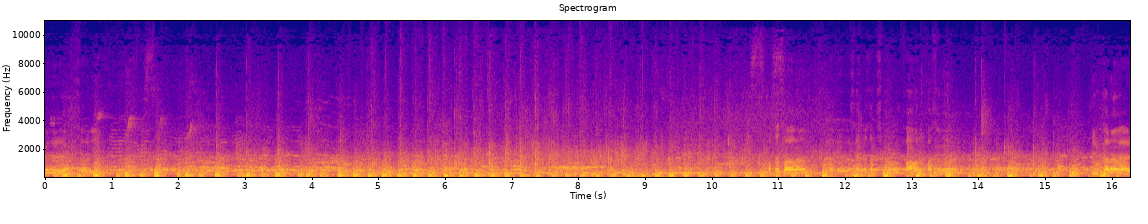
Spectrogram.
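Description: Crowd of supporters in the stands chanting to a fast, even drumbeat.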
